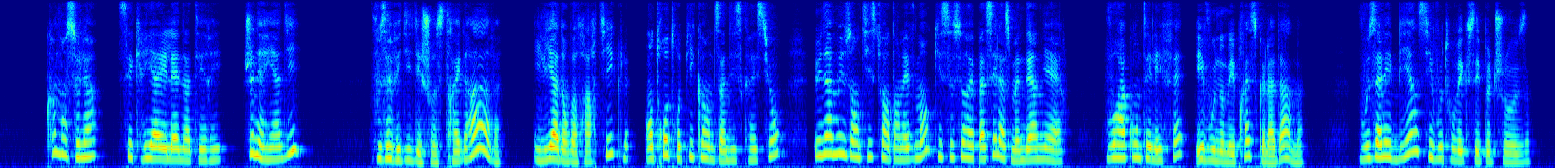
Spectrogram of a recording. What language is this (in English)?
French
